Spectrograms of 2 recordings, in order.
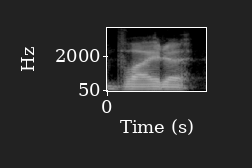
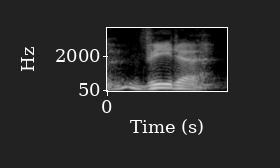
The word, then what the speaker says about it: Vita: thank you David and my apologies I pronounced it VA so thank you Vita Vita Health well you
